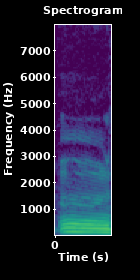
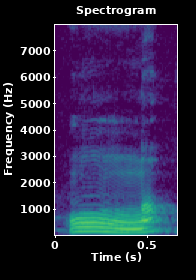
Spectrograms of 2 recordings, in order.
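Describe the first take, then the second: First: The hum is made with closed lips. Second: The hum is made with open lips. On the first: The speaker calls it wrong. "with a closed lip M sound" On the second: The speaker calls it right. "with the lips open"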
